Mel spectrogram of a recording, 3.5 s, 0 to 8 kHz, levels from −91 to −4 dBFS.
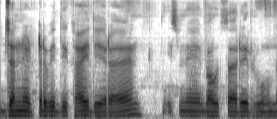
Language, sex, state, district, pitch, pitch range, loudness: Hindi, male, Uttar Pradesh, Budaun, 105 Hz, 100-110 Hz, -19 LUFS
